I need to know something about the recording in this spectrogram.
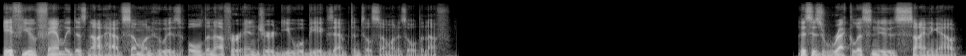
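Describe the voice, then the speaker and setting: A man playing a grave emergency news broadcaster in an amateur apocalypse broadcast, gravelly, solemn and halting in his delivery. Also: rumbling low, a bit bright, no room sound, studio quality, exaggerated voice. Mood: somber. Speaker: news anchor.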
